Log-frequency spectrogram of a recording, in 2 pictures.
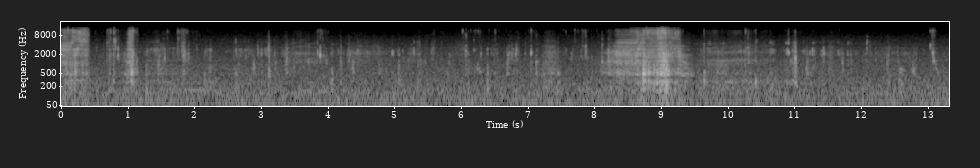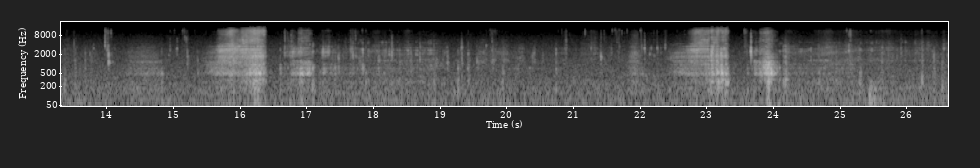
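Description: A person eating cup ramen noodles with a fork: three loud slurps of about a second each, some seven seconds apart, with quiet chewing and small clicks in between.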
